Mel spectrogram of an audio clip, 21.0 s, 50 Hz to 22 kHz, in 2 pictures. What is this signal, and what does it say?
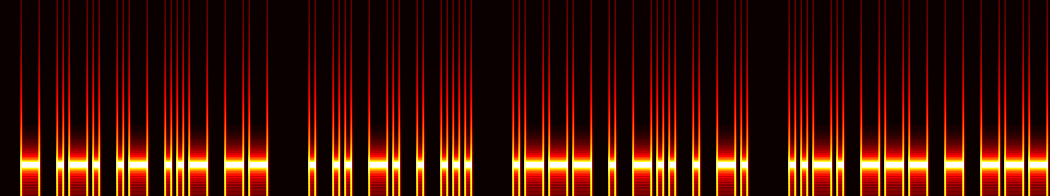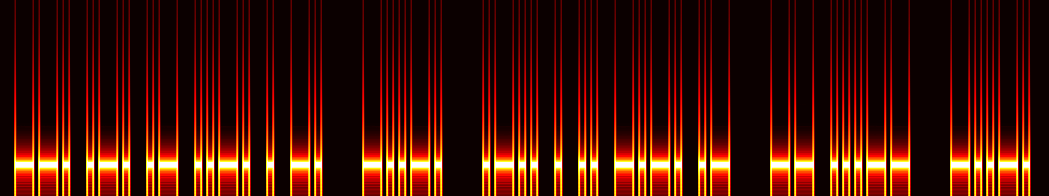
Morse code, heard as a keyed tone, about 20 wpm, 600 Hz. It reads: TRAUM EINES JEDEN FOTOGRAFEN / LEICA M3 /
